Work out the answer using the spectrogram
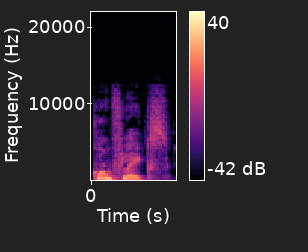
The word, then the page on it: cornflakes: British English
